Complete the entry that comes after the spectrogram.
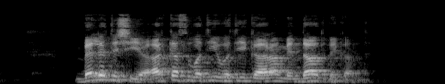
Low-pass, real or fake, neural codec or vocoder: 10.8 kHz; real; none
